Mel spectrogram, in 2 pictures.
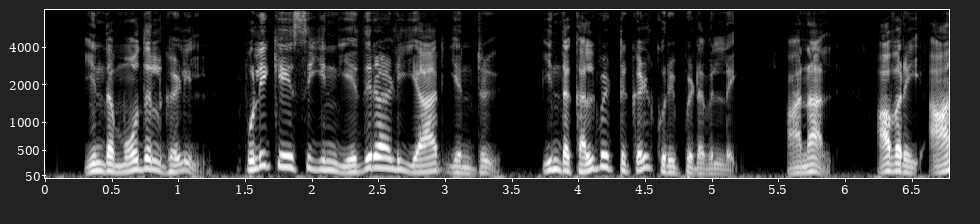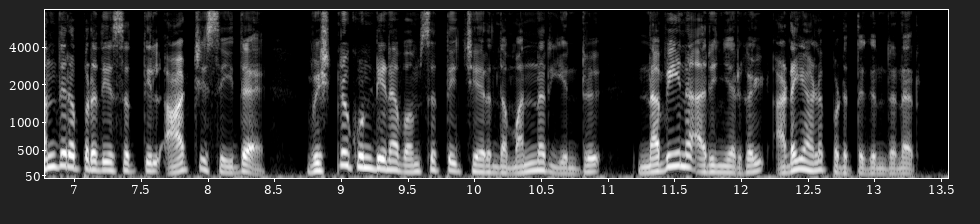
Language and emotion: Tamil, neutral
